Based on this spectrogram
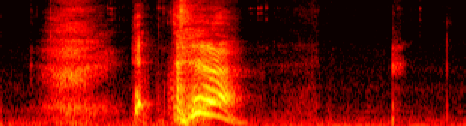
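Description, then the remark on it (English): A single loud sneeze: a breathy inhale building up, a brief catch, then a sharp explosive burst that trails off, followed by a faint click and quiet. “I'm about to sneeze. Sneeze on air if you do.”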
